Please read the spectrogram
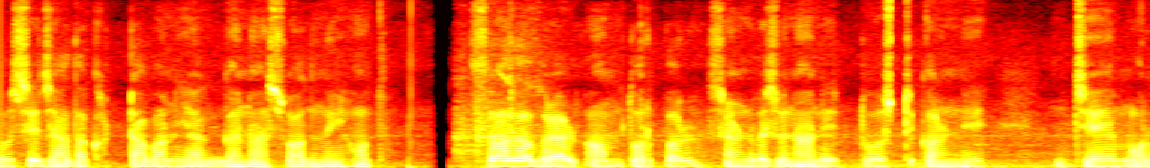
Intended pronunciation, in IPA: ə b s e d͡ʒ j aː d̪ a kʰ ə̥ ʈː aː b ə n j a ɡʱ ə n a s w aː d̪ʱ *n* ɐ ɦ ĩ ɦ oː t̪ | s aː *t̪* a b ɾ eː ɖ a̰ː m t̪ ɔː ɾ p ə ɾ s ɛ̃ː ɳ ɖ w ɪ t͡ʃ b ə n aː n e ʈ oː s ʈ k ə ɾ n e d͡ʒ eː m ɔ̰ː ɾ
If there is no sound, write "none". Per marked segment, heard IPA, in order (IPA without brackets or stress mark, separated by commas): n, d̪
